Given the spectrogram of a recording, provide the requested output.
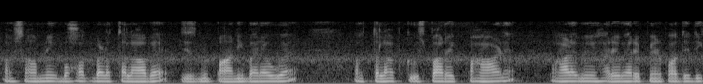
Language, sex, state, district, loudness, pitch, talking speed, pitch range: Hindi, male, Bihar, Supaul, -24 LUFS, 140 Hz, 220 wpm, 135-145 Hz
